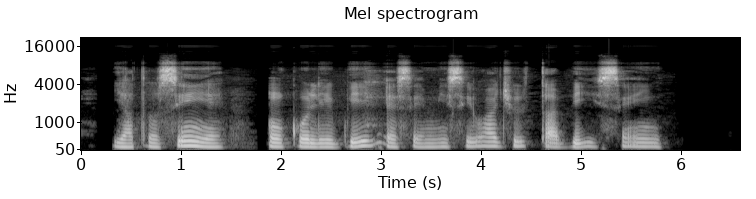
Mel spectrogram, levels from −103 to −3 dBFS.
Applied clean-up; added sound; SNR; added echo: none; none; none; none.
